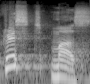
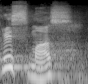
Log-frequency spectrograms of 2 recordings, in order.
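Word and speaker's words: Christmas: যেমন উদাহরণ দিচ্ছি ক্রিস্টমাস, তাহলে এটা হবে ক্রিসমাস। Sandwich, generally we pronounce sandwich, ডটাকে আমরা উচ্চারণ করি ড, স্যান্ড স্যান্ড স্যান্ডউইচ স্যান্ডউইচ, ডটা শোনা যায়।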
